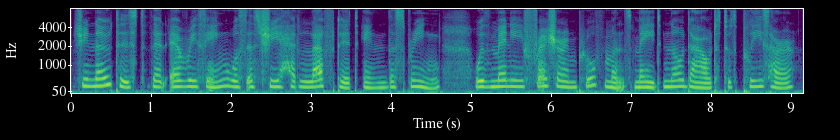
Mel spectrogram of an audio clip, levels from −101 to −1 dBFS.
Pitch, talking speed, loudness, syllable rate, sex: 220 Hz, 150 wpm, -19 LUFS, 4.1 syllables/s, female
